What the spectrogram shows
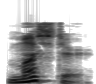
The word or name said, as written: muster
